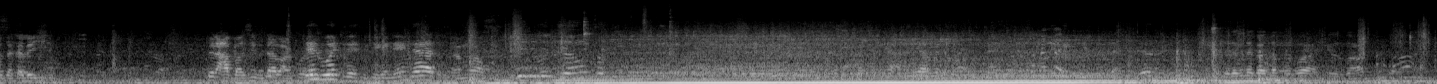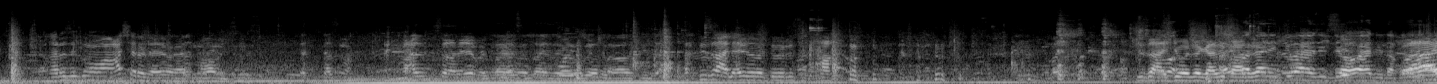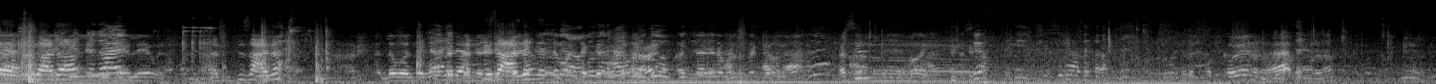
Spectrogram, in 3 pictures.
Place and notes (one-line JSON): {"title": "Unnamed Road, الدمازين،، Ad Damazin, Sudan - Drinking tea in ed-Damazin", "date": "1987-04-14 15:02:00", "description": "Drinking tea in ed-Damazin. Almost everywhere you can drink tea on the streets of Sudan. Black tea or, like here, kirkede (hibiscus), hot or cold. Healthy and delicious.", "latitude": "11.80", "longitude": "34.35", "altitude": "485", "timezone": "Africa/Khartoum"}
